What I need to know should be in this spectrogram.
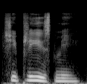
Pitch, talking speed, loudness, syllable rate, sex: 160 Hz, 205 wpm, -16 LUFS, 5.3 syllables/s, female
